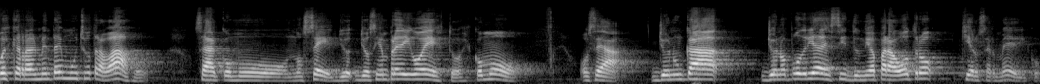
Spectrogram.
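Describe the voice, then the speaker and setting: With big swings in loudness and ordinary pitch variation, a woman with a fairly high pitch speaks in an ordinary speaking voice. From Venezuela (Uruguayan-born). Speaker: actress. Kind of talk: casual chat.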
